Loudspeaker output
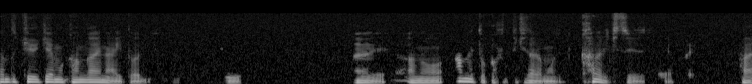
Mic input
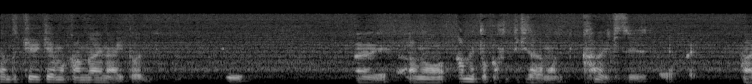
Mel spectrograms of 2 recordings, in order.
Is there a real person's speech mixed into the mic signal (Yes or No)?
No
